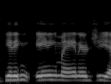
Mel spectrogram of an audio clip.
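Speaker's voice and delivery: ordinary talk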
